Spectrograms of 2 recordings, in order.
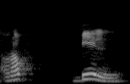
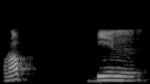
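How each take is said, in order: Both takes have the same delivery.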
